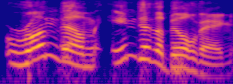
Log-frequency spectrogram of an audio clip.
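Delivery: usual speaking voice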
